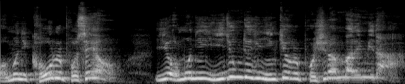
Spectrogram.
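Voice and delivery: rising, insistent confrontation; acted-out son pushing mother hard; pressing accusation. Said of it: "막 그러면서 막 몰아붙여요". (점점 높아지며 몰아붙이는 말투)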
